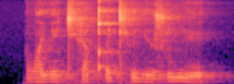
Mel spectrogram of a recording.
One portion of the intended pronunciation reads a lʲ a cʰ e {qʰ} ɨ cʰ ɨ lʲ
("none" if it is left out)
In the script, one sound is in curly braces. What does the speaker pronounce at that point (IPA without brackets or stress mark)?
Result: qʼ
